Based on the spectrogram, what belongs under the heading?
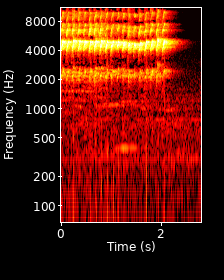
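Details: Cucak cungkok singing its coarse, harsh song material: a long, even, rasping buzz with fast rhythmic pulses, sustained for over two seconds before fading away.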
